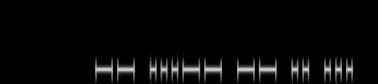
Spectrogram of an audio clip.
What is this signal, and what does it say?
Morse code, heard as a keyed tone, about 22 wpm, 700 Hz. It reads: M3MIS
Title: DXCC-100 Call Signs - 5 Characters - Repeated 2x - 22wpm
